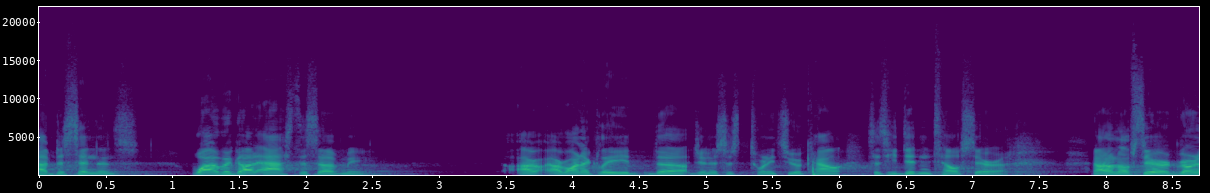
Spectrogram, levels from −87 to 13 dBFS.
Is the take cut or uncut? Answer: cut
